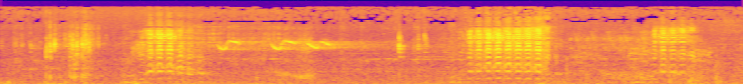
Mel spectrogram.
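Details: Village goats giving several short, harsh, quavering bleats of varying loudness, with whistled bird notes in between.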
